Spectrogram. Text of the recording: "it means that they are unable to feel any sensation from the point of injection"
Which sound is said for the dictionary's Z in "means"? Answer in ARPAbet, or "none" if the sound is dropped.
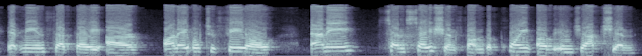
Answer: Z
